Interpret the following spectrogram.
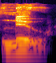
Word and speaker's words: knew: The K, we don't pronounce the K. So it's new.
